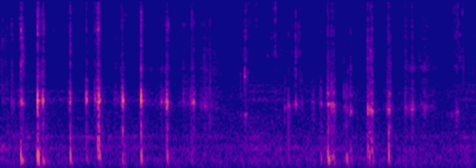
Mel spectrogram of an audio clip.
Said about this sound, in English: Oh, let's crunch the ice into the microphone. Honestly, it sounded pretty cool. I like the glass sound.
